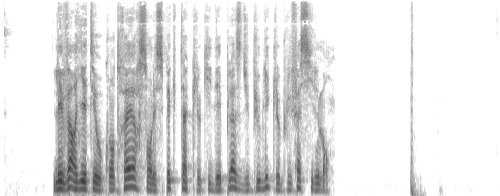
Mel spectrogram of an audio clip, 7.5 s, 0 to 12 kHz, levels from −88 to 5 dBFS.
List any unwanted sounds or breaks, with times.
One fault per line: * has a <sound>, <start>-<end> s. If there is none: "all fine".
* has a thud, 6.2-6.4 s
